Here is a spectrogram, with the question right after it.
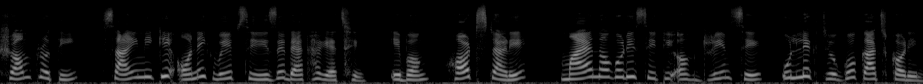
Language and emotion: Bengali, neutral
